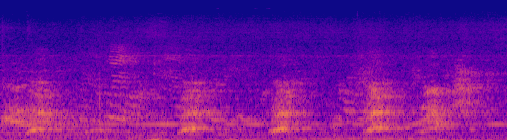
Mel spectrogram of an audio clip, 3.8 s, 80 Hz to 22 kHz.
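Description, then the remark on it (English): Dogs bark repeatedly at an annual kennel club dog show at the Fresno Fairgrounds, with 1,500 dogs entered, a series of sharp, fairly loud woofs at a steady rhythm over a constant low hum and faint background chatter. “1,500 dogs from around the world entered the Fresno Fairgrounds for the annual Sun Made Kennel Club dog show.”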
